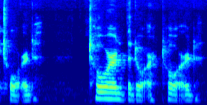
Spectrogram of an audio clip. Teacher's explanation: um the w is kind of a little bit there because if i have a schwa here and i'm going from the uh to the o that glide that gliding w sound comes in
